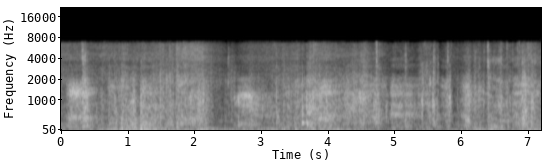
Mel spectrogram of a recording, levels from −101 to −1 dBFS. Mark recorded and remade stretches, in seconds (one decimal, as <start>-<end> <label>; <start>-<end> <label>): 0.0-2.0 recorded; 2.0-3.2 remade; 3.2-5.9 recorded; 5.9-6.6 remade; 6.6-7.2 recorded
